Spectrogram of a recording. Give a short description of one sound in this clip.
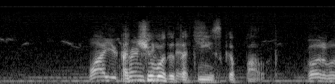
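A man speaks weakly and breathlessly close by.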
